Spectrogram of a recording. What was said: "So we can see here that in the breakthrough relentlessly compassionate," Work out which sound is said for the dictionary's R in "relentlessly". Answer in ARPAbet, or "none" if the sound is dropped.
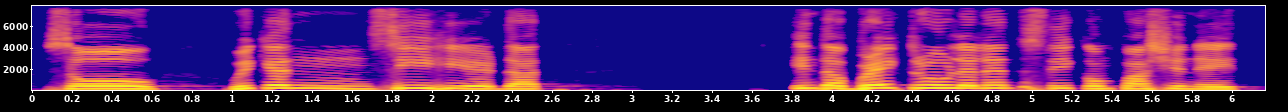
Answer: L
